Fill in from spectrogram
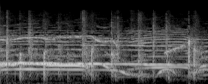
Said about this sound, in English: So let's give them a well-deserved round of applause.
